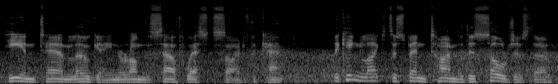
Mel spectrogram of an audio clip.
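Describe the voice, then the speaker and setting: Over clearly noisy audio, a man acting as a plainspoken fantasy game soldier talks in a mid-pitched voice. He is colloquial and chatty, with a wry grumble, like a guard who has seen the whole camp. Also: moderate pace, natural voice. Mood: grumbling. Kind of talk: video game dialogue.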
